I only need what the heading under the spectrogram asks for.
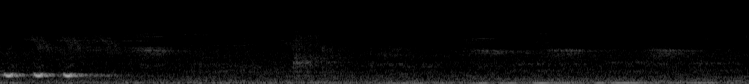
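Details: A Greater Coucal (crow pheasant) gives three deep, booming hoots in quick succession in the morning, then falls quiet; faint calls of other birds continue behind.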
